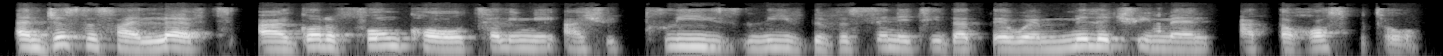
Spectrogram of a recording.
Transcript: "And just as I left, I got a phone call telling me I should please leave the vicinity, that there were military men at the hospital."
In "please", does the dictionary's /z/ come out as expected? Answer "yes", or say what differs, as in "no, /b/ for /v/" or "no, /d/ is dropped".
yes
